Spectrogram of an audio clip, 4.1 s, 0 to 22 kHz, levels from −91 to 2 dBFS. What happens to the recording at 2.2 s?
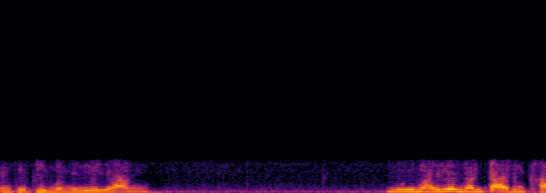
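At 2.2 s the speech carries tandem speech coding, present across the whole clip: it sounds like four speech codecs in a row, each re-encoding the last one's already degraded output. Nothing comes through above 3.5 kHz. What separates it from a single low-bitrate codec is the stacked damage, rougher, more muffled and more warbly than any one coder alone would leave.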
